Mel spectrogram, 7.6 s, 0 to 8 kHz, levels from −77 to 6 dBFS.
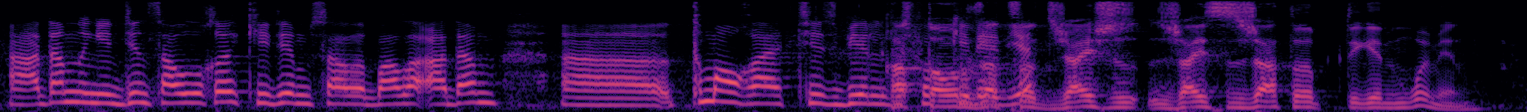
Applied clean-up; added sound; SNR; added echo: none; none; none; none.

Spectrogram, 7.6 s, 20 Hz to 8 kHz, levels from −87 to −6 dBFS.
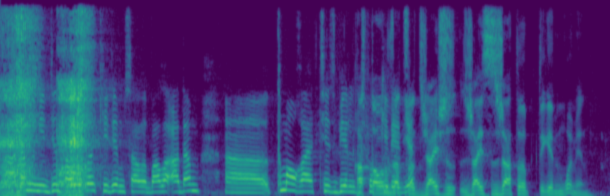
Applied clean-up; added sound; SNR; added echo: none; Burping, eructation; 3 dB; none.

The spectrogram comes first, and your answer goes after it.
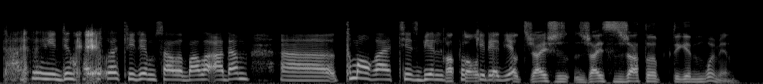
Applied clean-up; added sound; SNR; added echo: neural diffusion model UNIVERSE++.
